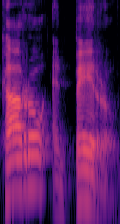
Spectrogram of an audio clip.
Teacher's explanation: your tongue actually flips up and touches the roof of your mouth for just an instant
